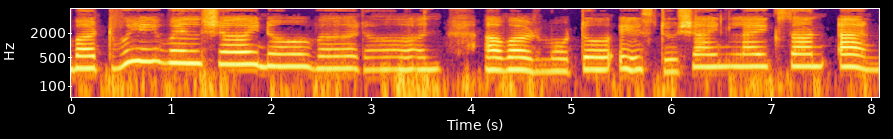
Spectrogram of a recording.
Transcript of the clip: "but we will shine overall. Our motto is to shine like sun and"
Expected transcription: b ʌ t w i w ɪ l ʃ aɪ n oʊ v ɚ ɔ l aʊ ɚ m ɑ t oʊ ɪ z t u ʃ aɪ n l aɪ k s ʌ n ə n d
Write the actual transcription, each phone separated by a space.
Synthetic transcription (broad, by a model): b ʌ t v i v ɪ l ʃ aɪ n oʊ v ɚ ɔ n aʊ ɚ m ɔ t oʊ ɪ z t u ʃ aɪ n l aɪ k s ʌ n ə n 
